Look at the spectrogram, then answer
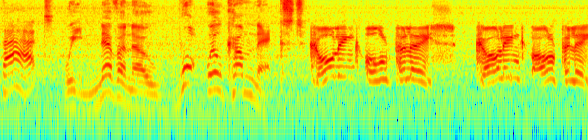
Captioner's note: radio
